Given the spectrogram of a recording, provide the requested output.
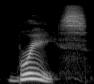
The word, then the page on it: brace: bréis; ブレイス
